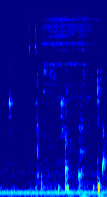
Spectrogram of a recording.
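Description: Near silence: room tone with a low steady hum and a few faint clicks, the loudest near the end, with a faint high whine in the second half.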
